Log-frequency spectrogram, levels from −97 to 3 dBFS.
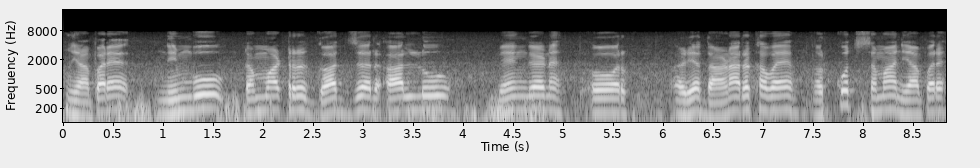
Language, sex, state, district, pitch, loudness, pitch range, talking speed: Hindi, male, Rajasthan, Bikaner, 165 Hz, -14 LUFS, 150-180 Hz, 130 wpm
